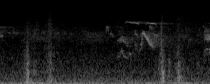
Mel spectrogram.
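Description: Faint birds chirping over a quiet outdoor background, with a few soft rustles and taps of clothing as people kneel.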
